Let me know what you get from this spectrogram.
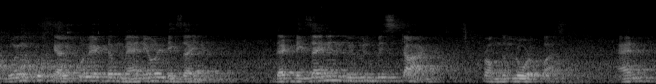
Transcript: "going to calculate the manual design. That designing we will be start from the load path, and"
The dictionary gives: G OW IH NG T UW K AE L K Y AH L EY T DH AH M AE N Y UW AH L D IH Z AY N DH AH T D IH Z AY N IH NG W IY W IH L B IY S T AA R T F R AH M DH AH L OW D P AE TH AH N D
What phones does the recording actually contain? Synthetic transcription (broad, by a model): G OW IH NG T UW K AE L K Y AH L EY T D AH M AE N Y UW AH L D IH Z AY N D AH T D IH Z AY N IH NG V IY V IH L B IY S T AA R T F R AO M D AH L OW D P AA S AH N D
